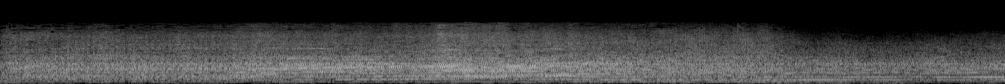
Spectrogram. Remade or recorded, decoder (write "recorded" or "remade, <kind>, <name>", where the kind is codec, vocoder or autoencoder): recorded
